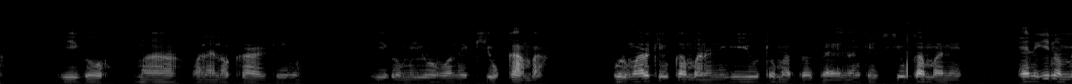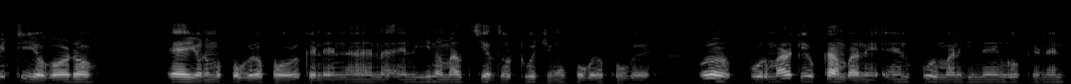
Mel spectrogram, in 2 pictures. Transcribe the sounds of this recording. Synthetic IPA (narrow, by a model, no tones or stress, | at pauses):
ɡɪɡo | mawanɛnɔkaɡɪno | ɡɪɡomilwoŋɡonɪkʰɪukamba | puɾmarkɪukambanɪnɪɡɪjutomat̪ɔt̪aɲaŋket͡ʃkɪukambanɪ | ɛnɡɪnomitɪjɔɡɔdɔ | ɛjɔnɪmopoɡɾopoɡɾokendennaɛnɡɪnomadt͡ʃed̪ɔtwot͡ʃimopoɡɾopoɡɾe | koɾopuɾmarkɪukambanɪʔɛnpuɾmanɡɪnɛŋɡokenden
